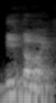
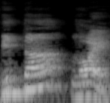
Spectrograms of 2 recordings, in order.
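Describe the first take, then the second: First: Said in the usual way. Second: বিদ্যালয় drawn out very slowly, each syllable separate. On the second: Shown as a demonstration. Teacher spelling out বিদ্যালয় for students, very slow. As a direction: stretch বিদ্যালয় out slowly so students hear its parts. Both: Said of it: "just খেয়াল করেন".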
